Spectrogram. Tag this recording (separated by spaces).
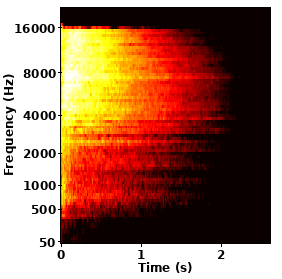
acoustic stereo rick drum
